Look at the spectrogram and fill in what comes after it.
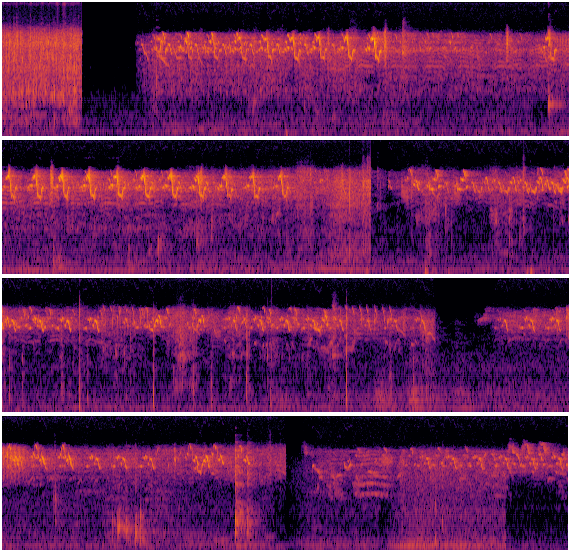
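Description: Small birds chirping in quick, continuous trills, several overlapping, with the chirping cut off abruptly a few times and starting again.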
